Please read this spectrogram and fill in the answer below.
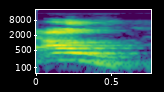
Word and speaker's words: hour: तो ये जो इसका जो प्रोनाउंसिएशन है, उच्चारण है, जो आउ से शुरू है, आउ, तो इसलिए आ जो है वो एक वॉवल साउंड है, इसलिए इसमें एन आ जाएगा। फॉर हाफ एन आउ।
